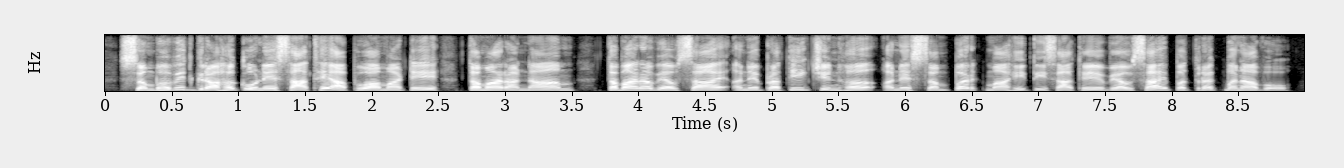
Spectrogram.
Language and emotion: Gujarati, neutral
